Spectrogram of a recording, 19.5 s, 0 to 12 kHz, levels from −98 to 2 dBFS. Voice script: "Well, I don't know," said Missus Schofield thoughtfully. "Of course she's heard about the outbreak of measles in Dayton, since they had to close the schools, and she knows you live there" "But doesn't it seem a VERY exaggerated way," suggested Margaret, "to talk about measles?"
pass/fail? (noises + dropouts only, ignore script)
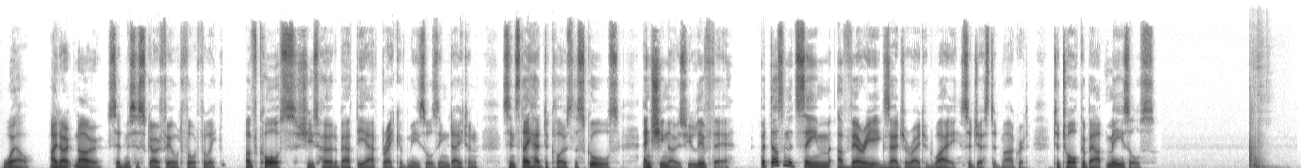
fail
